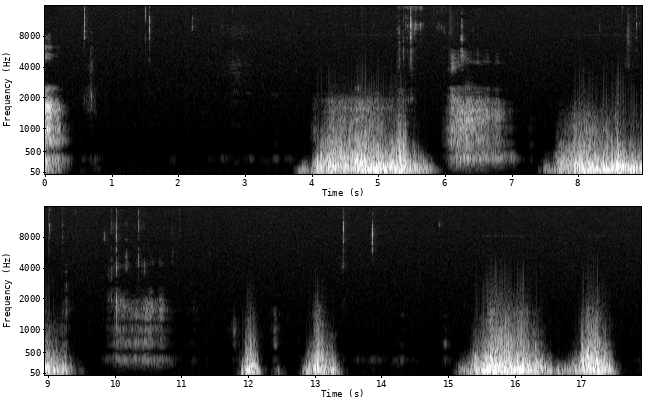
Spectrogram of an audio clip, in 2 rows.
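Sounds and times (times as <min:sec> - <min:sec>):
soft warm breaths blown against the ear: 0:04.0 - 0:07.0, 0:07.6 - 0:09.4, 0:11.9 - 0:13.4, 0:15.2 - 0:17.6.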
